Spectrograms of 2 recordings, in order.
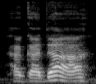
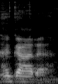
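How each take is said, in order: First: It is said with Modern Hebrew vowels and stress. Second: It is said with American Jewish vowels and stress. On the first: "we have the words matzah and Haggadah" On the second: "a lot of times people say"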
